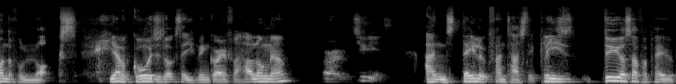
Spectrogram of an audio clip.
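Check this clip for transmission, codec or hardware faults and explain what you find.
One codec fault stands out: a call bitrate drop from 4.52 to 5.71 s. The encoder falls from 40 to 16 kbps and stays at the low rate for about 1.1 s, coding the speech more coarsely and trimming its top end. Unlike packet loss, the speech stays continuous, with no gaps or repeated fragments, just a rough, muffled stretch.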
